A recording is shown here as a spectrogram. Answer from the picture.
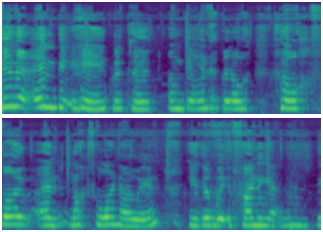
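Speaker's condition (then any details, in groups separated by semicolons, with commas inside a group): Cerebral palsy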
